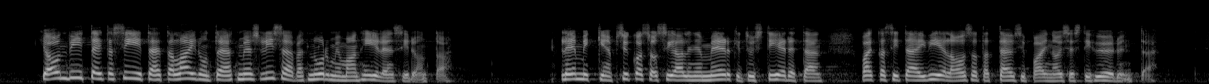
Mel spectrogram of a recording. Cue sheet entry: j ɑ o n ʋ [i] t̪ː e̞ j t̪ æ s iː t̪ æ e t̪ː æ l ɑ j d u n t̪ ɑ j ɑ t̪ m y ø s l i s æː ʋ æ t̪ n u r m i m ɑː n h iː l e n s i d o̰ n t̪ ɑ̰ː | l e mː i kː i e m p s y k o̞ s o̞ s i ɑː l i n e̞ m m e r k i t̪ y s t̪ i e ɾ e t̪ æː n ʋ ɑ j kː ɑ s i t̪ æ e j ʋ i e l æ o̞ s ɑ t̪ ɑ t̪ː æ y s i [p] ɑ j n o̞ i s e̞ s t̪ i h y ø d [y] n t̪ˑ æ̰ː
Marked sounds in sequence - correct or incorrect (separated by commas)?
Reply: incorrect, correct, correct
